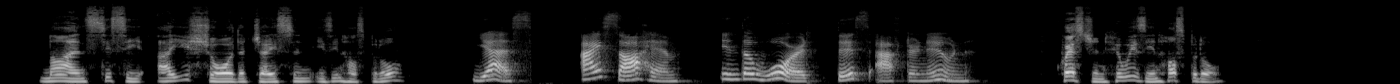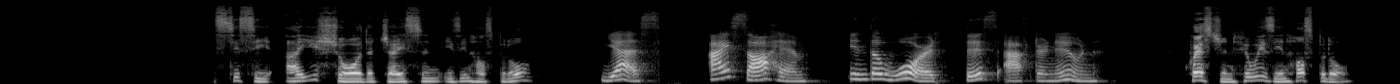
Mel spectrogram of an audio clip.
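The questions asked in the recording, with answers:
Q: Question, who is in hospital?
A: Jason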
